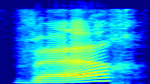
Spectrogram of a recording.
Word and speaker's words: vert: We just don't pronounce them when they come at the end of a word.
